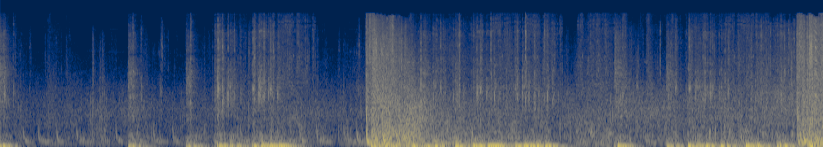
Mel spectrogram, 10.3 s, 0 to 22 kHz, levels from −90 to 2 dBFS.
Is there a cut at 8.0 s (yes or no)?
no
